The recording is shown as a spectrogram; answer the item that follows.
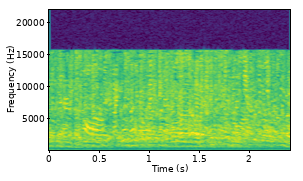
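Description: Rewind sound effect: quick, wavering squeals over a steady low hum.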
